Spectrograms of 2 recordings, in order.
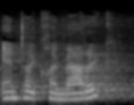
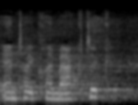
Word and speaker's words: anticlimactic: Then we have anticlimactic, sometimes said anticlimactic. The C might be silent, depending upon who's pronouncing it, but notice it comes from the root word climax.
